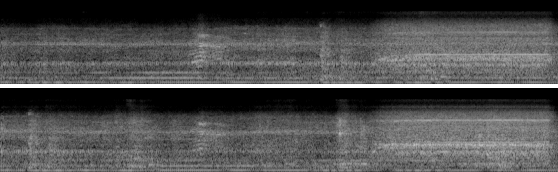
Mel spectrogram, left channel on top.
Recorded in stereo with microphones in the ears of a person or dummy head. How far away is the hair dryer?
About 4 m.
